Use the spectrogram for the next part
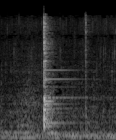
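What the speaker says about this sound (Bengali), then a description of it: "এবার ভালো করে একটু মিশিয়ে নেবো, ঘেঁটে ঘেঁটে নেবো" A mixed vegetable curry with spinach and prawns gets stirred in a cooking pan, a soft steady sizzle broken by one sharp scrape of the spoon and a fainter second knock.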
